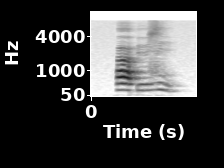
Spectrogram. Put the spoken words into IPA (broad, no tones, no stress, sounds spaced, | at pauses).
a ʔ y z i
